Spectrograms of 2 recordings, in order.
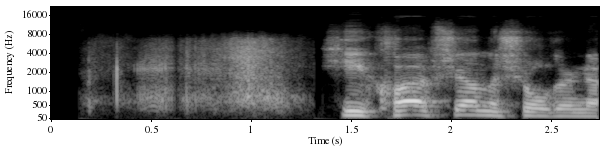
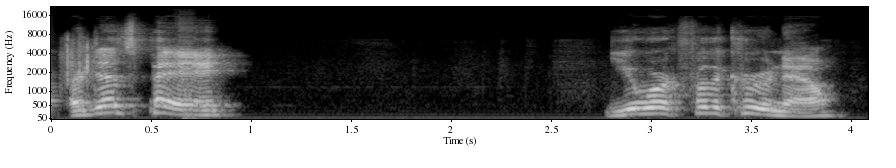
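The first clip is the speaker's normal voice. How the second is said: much higher first mate, firm; first mate parting words; 9 semitones higher, 3 dB louder than usual. Acted. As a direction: declare the debt settled as you leave. First mate walks off declaring.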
